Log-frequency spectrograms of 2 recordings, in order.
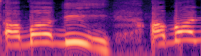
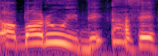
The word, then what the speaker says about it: Omoni: His name is Omoni, but they are pronouncing it Omorui.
